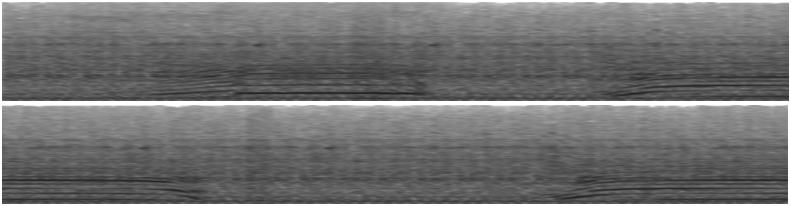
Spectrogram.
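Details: Sacrificial cattle, a mix of black, white, brown and spotted cows with calves, boarding a truck in turn at a pen: three long, drawn-out moos with rich harmonics, rising then falling at the end, over a steady idling engine hum.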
